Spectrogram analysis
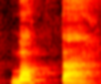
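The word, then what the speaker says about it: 맑다: bầu trời mặc tả đối với từ này thì chúng ta phát âm như sau phụ âm là phụ âm kép Tuy nhiên khi phát âm các bạn biến âm thành mậc và tà gấp đôi phụ âm t lên mặc tả mặc tả trong xanh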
